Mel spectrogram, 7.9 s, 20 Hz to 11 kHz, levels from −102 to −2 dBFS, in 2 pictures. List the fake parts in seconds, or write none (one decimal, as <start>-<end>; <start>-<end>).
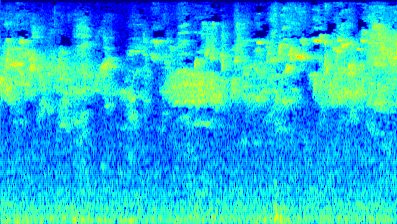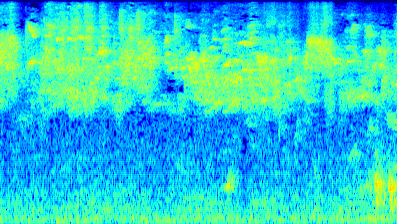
6.6-7.3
